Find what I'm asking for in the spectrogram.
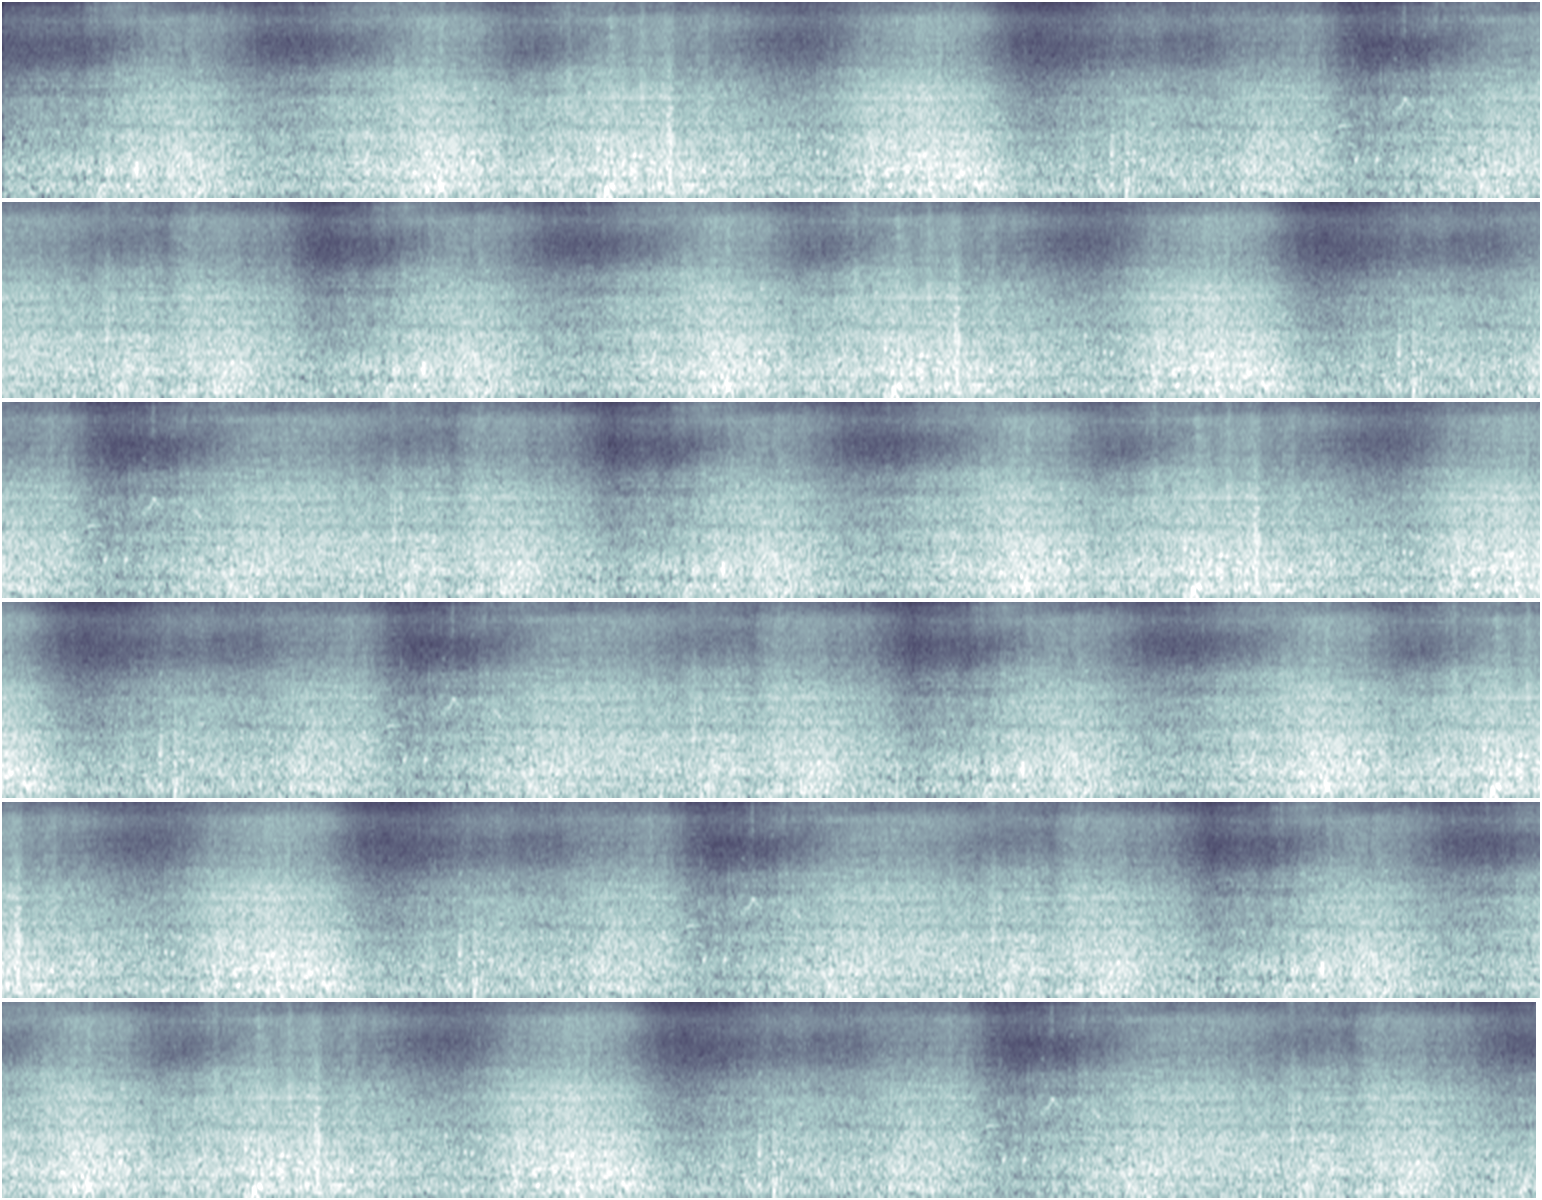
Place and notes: Livathou, Greece - waves on beach
Not the greatest recording but it will loop seamlessly.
